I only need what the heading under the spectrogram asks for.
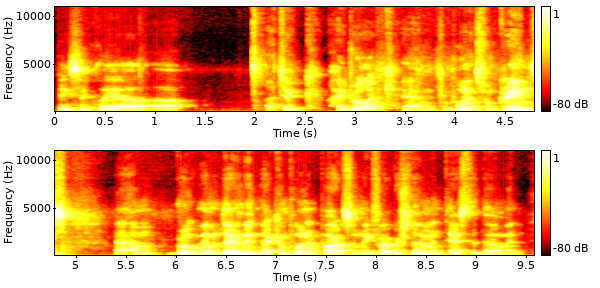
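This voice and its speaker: On a video call from his home office, a fifty-something Aberdeen man chats casually as a guest on a live stream. His voice is on the low side, flat, pushed and bright, at a normal speed, and his talk wanders with many fillers and restarts. The echoey, low-quality recording adds to the casual feel.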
